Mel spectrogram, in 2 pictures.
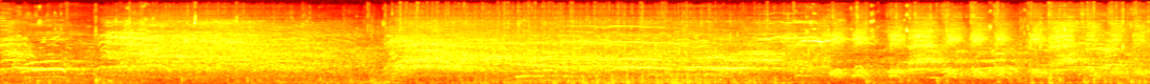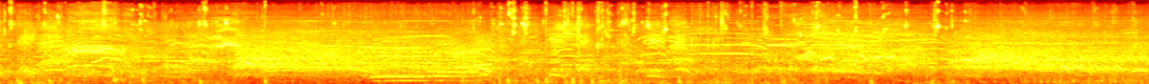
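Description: Live high school basketball game in an arena: a ball dribbling on the hardwood court, with a run of knocks in the middle, over the continuous shouting and chatter of a large crowd.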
